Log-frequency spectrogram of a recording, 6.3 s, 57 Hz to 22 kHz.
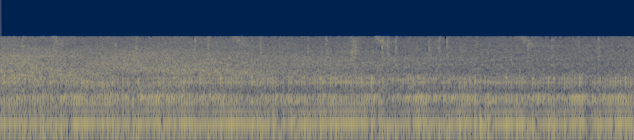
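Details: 1991 Mazda RX-7 (S5) NA street-port rotary with headers and possibly Racing Beat cat-back: idle with uneven pops and crackles, about three a second, irregular in exhaust note; afterburn at idle, owner doubts vacuum leak, cause unknown.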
